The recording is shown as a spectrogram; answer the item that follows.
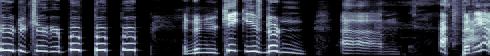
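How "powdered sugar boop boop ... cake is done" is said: very high, squeaky puppet chef voice with patter. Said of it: "starting to turn into Swedish Chef".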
